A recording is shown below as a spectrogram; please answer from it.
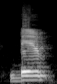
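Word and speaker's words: damn: डम डम मींस बुध बदुआ देना। बद्दुआ किसी को बदुआ देते हैं। बद्दुआ देना कोसना बद्दुआ देना। डैम डैम एम के बाद एन साइलेंट है। कोई साउंड नहीं है।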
